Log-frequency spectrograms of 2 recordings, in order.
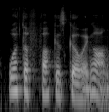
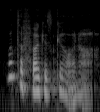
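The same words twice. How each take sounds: First: It sounds frustrated and confused. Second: It sounds curious and intrigued.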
